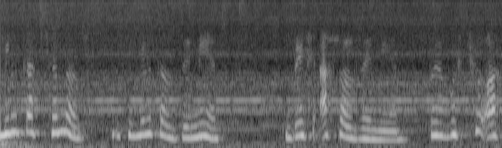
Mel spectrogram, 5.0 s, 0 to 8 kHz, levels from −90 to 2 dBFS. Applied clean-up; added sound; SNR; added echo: none; Bathtub (filling or washing); 12 dB; none.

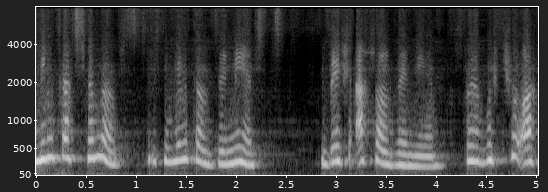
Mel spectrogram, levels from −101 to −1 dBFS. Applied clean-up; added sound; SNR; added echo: neural separator model SepFormer DNS4.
